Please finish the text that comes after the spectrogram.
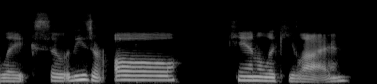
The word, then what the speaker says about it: canaliculi: canals are called canaliculi can I lick your eye if that helps you to remember that it's not spelled that way but if it helps you remember how to pronounce it canaliculi they are all of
